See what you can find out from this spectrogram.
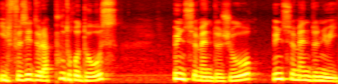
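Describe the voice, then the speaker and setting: At a moderate pace, a woman talks at a medium pitch in a dark, mellow tone with ordinary pitch variation. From Paris. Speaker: retired farm worker. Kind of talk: testimony.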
